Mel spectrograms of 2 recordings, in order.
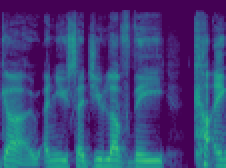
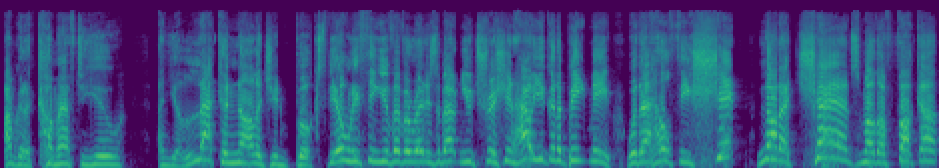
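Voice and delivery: wrestling voice; 6 semitones higher than usual. Pretend. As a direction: yell it like a wrestler hyping a match. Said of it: "you gotta get a wrestling voice going on".

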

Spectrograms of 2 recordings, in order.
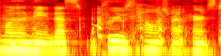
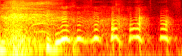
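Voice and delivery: bright burst of laughter; high laugh. Real, not acted. Guest laughing at his own joke about being French.

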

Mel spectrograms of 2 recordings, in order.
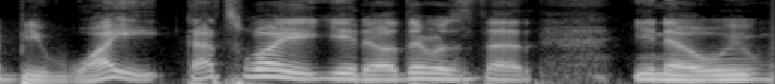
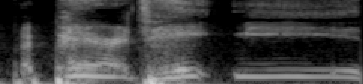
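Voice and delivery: high mock whiny teenager; lightly mocking moody kid; angsty teen; 6 semitones higher, 3 dB quieter than usual. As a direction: sulk it like a put-upon teen.

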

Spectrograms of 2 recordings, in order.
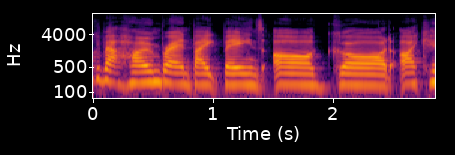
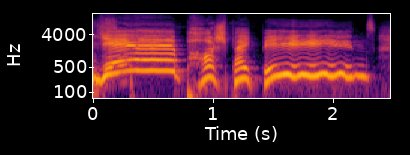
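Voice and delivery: slow, hammed-up posh drawl, pitched higher; mock posh voice; 7 semitones higher, much slower than usual. Joking about fancy Heinz beans, hammed-up posh drawl. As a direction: savour each word like a snob.

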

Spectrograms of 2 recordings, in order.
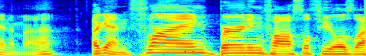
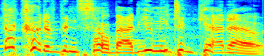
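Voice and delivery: high, urgent mock alarm; hammed-up alarmed instructor; retold panic; 10 semitones higher, 3 dB louder than usual. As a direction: scold in a panicked, pitched-up voice. Quoting the panicked surf teachers.

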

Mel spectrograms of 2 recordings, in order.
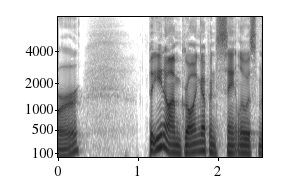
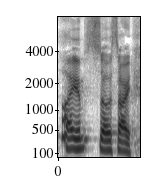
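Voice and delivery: mock apology; 8 semitones higher than usual. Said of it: "She goes".

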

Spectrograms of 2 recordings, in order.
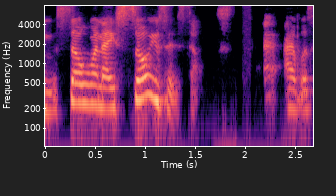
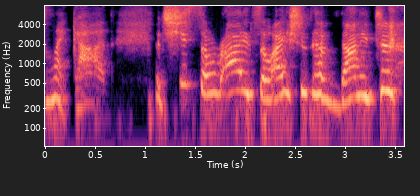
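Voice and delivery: excited realisation; 5 semitones higher, 6 dB louder than usual. Retold or imitated. Retells own realisation.

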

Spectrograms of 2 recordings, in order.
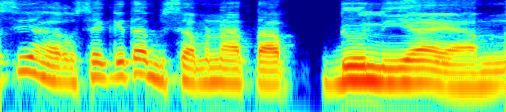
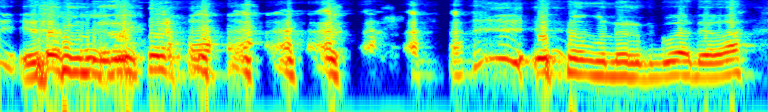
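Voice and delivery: laughing; 8 semitones higher, 4 dB louder, faster than usual. Real, not acted. Laughing about Ronaldo leaving.

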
